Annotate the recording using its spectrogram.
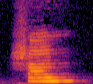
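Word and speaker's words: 山: facile là ouais c'est montagne et ça se prononce chan celui ci risque d'être un petit peu plus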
